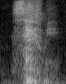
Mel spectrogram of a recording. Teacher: it sounds like a very breathy, low, save me. You can barely hear him. You can see his lips moving.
